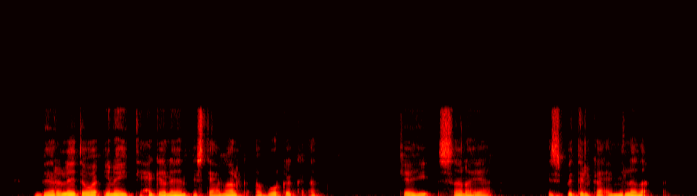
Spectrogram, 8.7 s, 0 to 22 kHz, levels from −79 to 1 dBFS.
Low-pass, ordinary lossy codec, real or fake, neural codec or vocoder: 9.9 kHz; none; fake; vocoder, 22.05 kHz, 80 mel bands, Vocos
